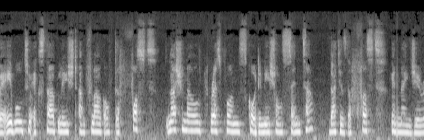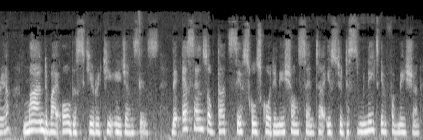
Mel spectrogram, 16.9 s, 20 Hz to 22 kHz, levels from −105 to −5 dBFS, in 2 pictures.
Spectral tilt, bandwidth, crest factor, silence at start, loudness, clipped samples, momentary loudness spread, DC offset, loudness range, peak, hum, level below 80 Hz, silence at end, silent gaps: -6 dB/octave; 13.5 kHz; 14 dB; 0 s; -15 LUFS; under 0.1%; 7 LU; under 0.1%; 2 LU; 0 dBFS; none; -42 dBFS; 0.05 s; none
